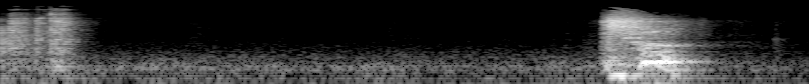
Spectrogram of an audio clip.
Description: I finally got a recording of myself sneezing! I put some chhinkni on the tip of a key, and inhaled a bit in each nostril.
